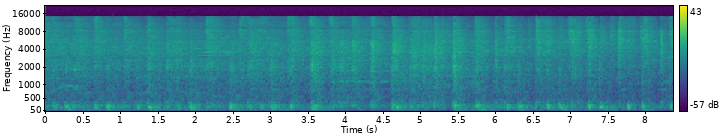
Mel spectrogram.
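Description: Protest drumming: bass drums and other percussion beating continuously, with crowd voices underneath.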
